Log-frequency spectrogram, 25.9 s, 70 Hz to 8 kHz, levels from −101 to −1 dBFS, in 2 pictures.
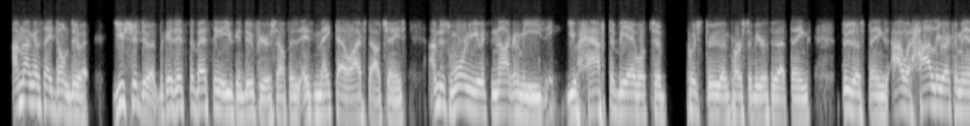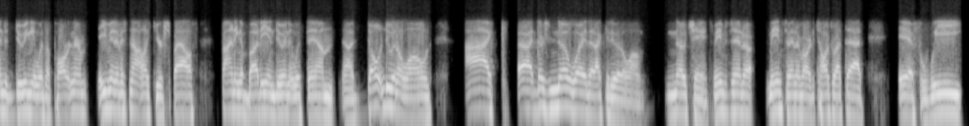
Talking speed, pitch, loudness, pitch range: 255 wpm, 115 Hz, -19 LUFS, 105-125 Hz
